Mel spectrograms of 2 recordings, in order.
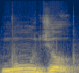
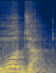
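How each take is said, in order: First: The vowels are u then o. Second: The vowels are o then a. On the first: "অনেক সময় উচ্চারণ করি মুজো" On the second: "এই যে মোজা শব্দটা যে আছে না"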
